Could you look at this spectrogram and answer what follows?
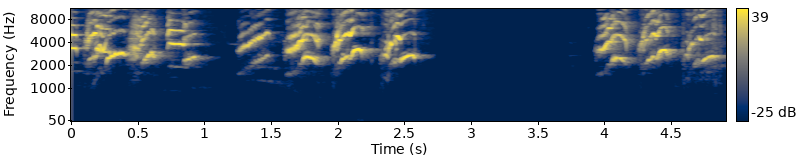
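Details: Harsh, grating parrot chatter in rapid rasping bursts, a run of squawks, then a silent gap before another short burst.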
